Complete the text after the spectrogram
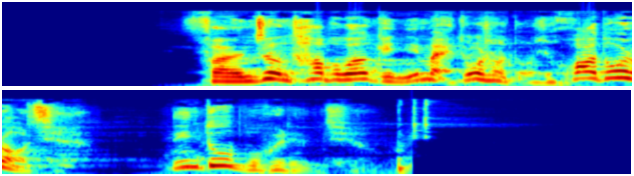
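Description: A young man speaks sharply and with emotion, close by.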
